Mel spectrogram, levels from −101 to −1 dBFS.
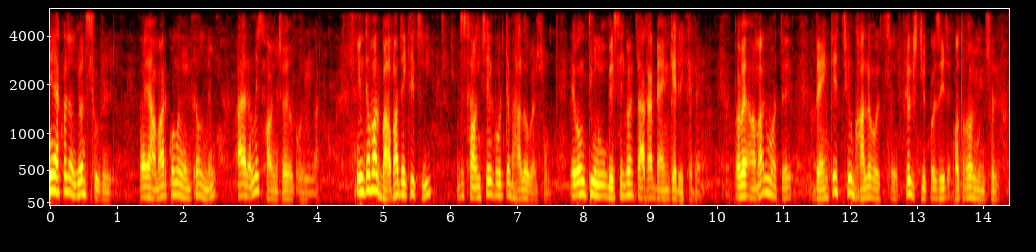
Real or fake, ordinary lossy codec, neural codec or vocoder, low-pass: fake; Opus, 64 kbps; codec, 24 kHz, 1.5 kbps, HILCodec; 5.4 kHz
